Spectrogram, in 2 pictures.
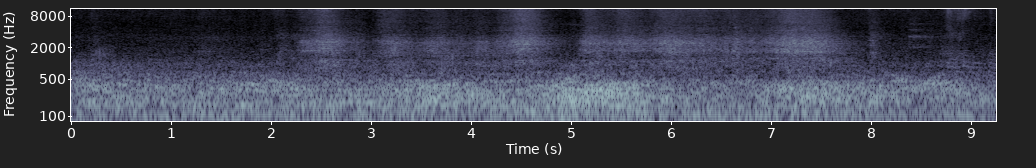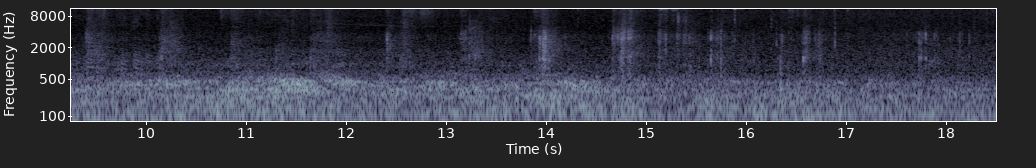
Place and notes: Rue de Fürstenberg, Paris, France - In the Garden at the Delacroix Museum
Recorded while sitting and sketching in the garden of the Musée National Eugène-Delacroix in Paris. This was where French painter Eugène Delacroix lived from 1858 to 1863.
France métropolitaine, France, 19 July 2019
